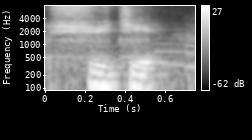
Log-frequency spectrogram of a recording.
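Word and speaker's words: 吁嗟: 也就是左边都加上一个口字旁，读作虚阶。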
